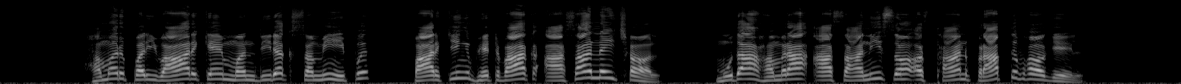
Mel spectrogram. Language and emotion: Maithili, surprised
